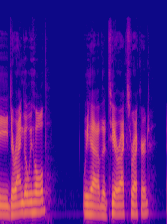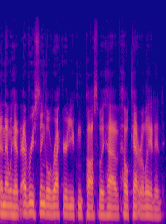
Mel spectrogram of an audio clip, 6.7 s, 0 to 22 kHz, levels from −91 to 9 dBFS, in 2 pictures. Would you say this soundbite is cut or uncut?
uncut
